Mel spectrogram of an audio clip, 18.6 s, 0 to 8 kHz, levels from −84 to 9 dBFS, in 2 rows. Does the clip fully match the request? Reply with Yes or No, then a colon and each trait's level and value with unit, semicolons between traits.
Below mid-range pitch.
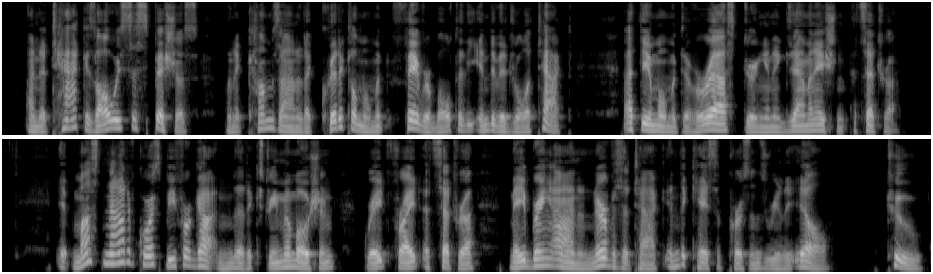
Yes: low, 120 Hz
